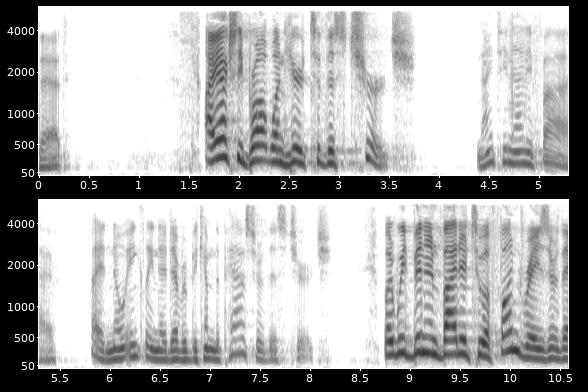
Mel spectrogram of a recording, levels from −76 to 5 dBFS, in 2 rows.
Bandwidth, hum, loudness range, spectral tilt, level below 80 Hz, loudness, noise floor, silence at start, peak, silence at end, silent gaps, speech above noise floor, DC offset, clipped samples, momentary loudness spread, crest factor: 5.8 kHz; none; 10 LU; -7 dB/octave; -68 dBFS; -20 LUFS; -73 dBFS; 0 s; 0 dBFS; 0 s; none; 51 dB; under 0.1%; under 0.1%; 21 LU; 22 dB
